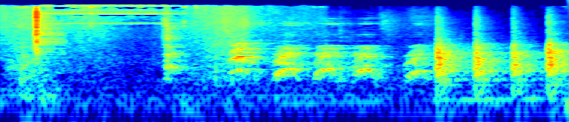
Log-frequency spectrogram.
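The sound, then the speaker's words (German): A small dog named Nala lets out a quick run of short, high-pitched yips and barks, with sharp clattering knocks before and after, as it pushes into the hallway of an apartment building in Brooklyn when a door is opened. No one speaks. “Zwischen ihren Beinen drückt sich ein Hund in den Flur und wuselt um die Beine der beiden Co-Gründer.”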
